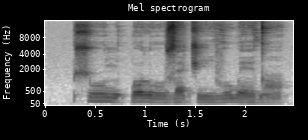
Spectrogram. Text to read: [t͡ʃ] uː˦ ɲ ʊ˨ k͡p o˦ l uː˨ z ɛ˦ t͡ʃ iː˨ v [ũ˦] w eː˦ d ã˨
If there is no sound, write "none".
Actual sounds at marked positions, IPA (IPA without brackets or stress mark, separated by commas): ʃ, u˦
